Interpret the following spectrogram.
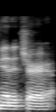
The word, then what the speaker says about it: miniature: Um I I guess I I say miniature. I skip the I but I I mean there's all these like little miniature miniature.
